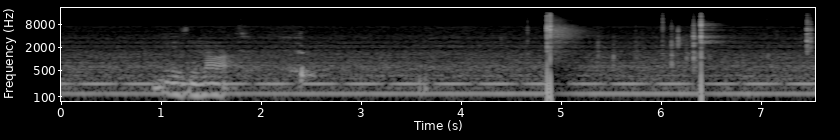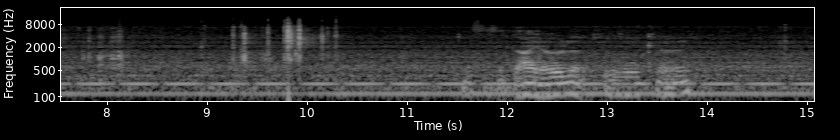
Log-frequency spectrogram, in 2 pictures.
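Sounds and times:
low steady hum: 0.0 - 15.0
sharp clicks of small parts: 4.8 - 5.2.

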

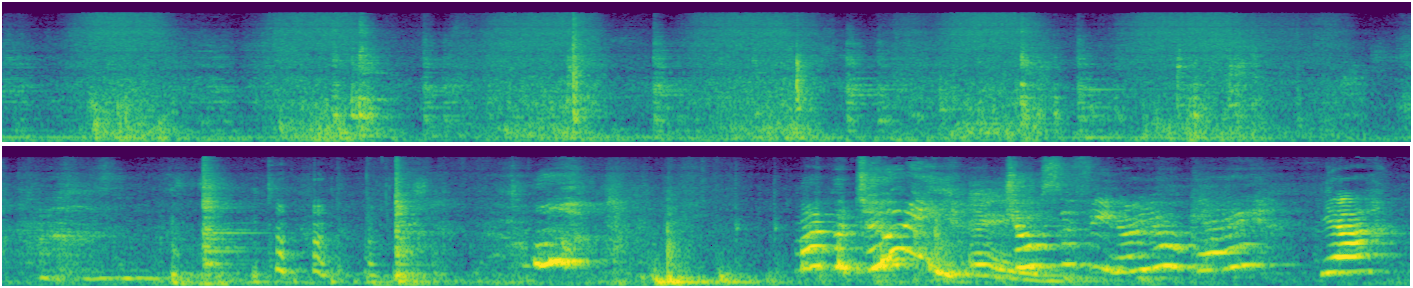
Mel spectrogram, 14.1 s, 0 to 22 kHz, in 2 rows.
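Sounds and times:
backdrop knocks and scrapes: 0.0 - 7.1.

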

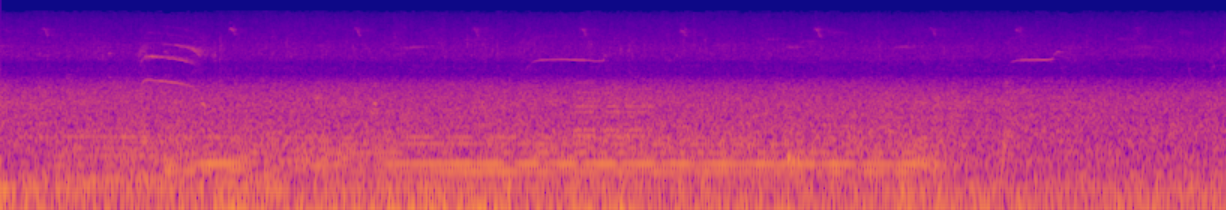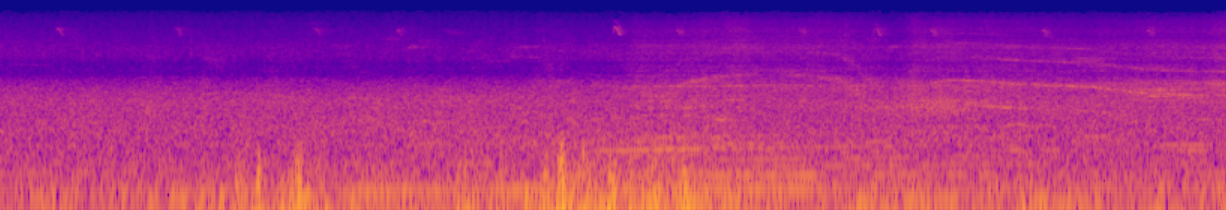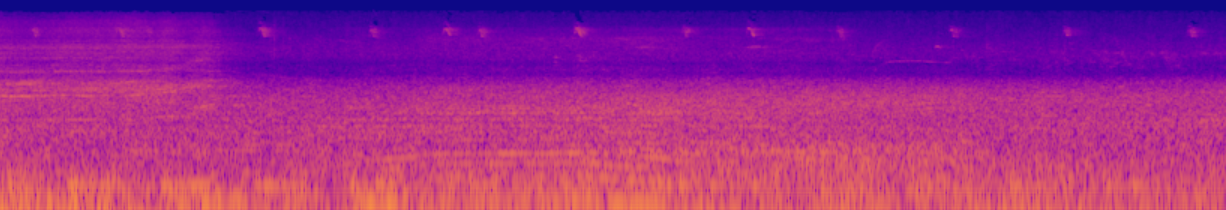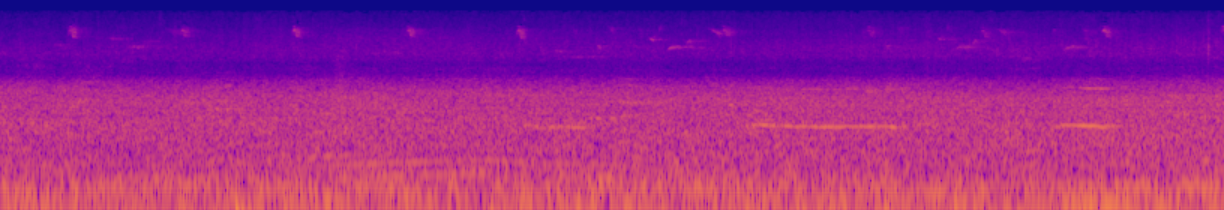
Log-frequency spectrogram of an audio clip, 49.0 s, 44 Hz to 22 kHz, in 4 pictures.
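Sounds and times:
wind rumbling on microphone: 0.0 - 49.0
faint high chirp: 5.3 - 6.1
wavering whistling tones: 18.8 - 26.8.

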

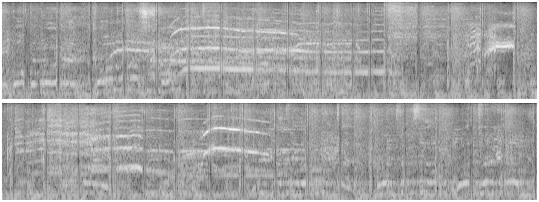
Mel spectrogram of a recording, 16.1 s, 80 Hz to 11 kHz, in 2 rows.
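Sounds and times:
rock band playing: 0.0 - 16.0
whoops and screams: 2.4 - 6.0, 7.0 - 12.5.

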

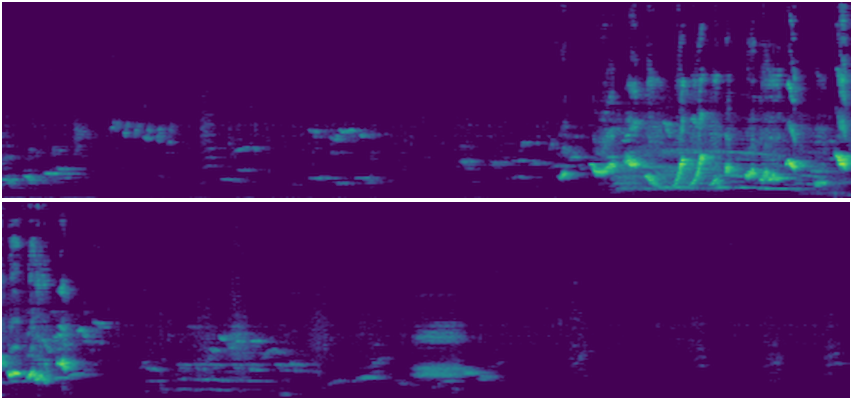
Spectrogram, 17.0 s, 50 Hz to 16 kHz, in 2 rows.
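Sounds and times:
bird singing whistled phrases: 5.0 - 9.4.

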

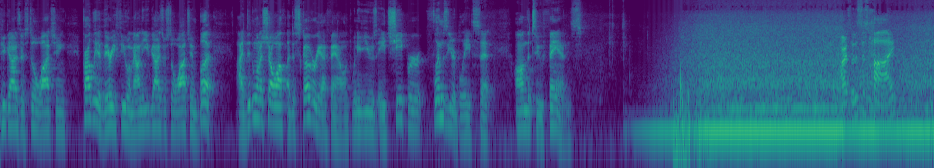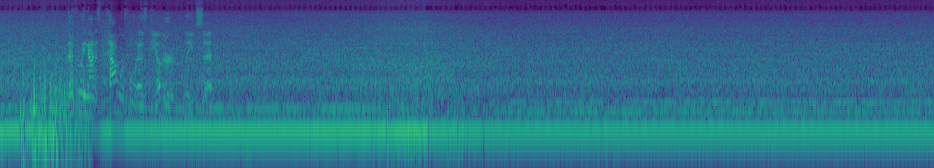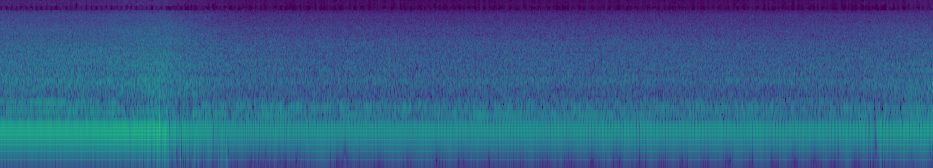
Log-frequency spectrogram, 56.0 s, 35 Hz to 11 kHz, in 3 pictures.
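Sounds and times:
fan air rushing: 8.8 - 56.0
low motor hum: 12.4 - 56.0.

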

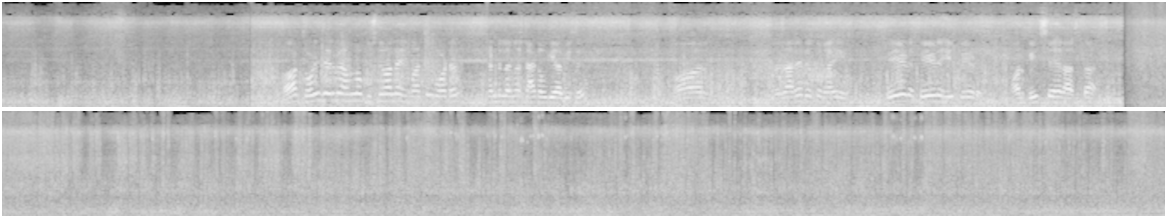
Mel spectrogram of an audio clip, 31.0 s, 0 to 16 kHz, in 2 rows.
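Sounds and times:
road noise: 0.0 - 31.0
wind buffeting microphone: 0.0 - 31.0
motorcycle engine: 14.8 - 31.0.

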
